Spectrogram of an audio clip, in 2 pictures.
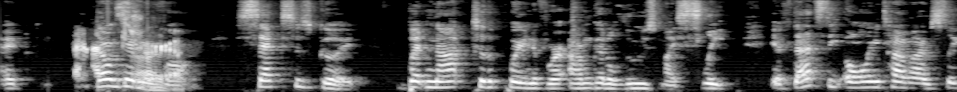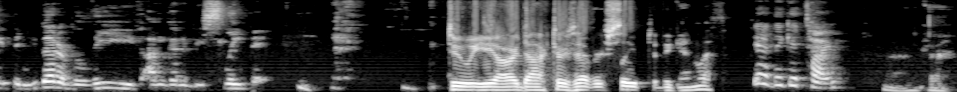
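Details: Adult women in conversation; normal speech.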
